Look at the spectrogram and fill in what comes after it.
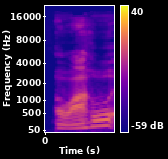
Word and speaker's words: Oahu: Oahu in Hawaii. – Oahu.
